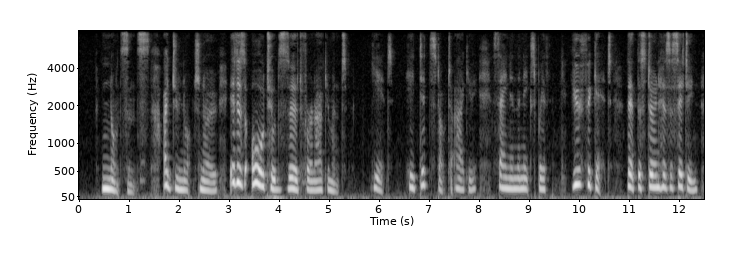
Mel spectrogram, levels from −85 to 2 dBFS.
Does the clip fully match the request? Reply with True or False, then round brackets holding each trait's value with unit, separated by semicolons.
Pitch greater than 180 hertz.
True (190 Hz)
